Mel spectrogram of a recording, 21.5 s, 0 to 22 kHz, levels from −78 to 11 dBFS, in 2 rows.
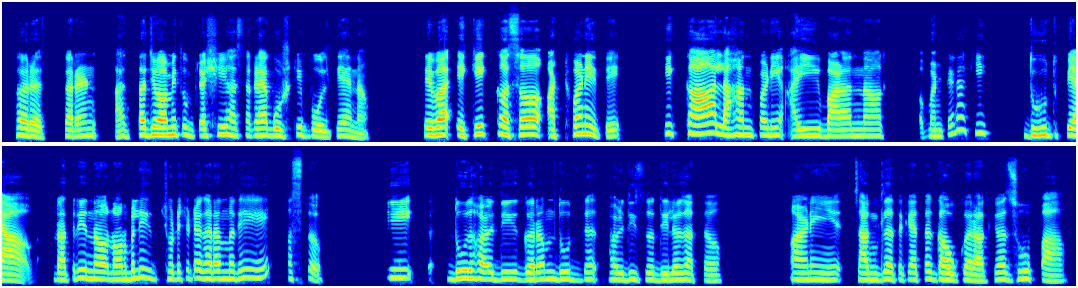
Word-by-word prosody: खरंच 185 -7 +2 0.2
कारण 180 +2 +1 0.3
आत्ता 180 +5 0
जेव्हा 210 0 +7
मी 215 +1 +3
तुमच्याशी 195 +2 -2
ह्या 205 -3 0
सगळ्या 195 +1 +1
गोष्टी 195 +3 -2
बोलते 170 +1 -3
आहे 180 - -1
ना, 125 -5 -5 0.6
तेव्हा 215 +2 +8
एक-एक 230 +4 +2
कसं 220 0 +5
आठवण 230 +6 +2
येते 180 -6 0 0.5
की 255 - -2
का 255 +1 +9
लहानपणी 210 -2 +2
आई 190 +2 0
बाळांना 180 +1 +1 0.4
अ - - -15
म्हणते 175 +5 -6
ना 360 +8 -6
की 270 -1 -6 0.4
दूध 200 -1 0
प्या. 190 -4 +6 0.5
रात्री 220 +5 -1
न 220 -2 0
नॉर्मली 225 +6 -1 0.2
छोट्या-छोट्या 215 +2 -3
घरांमध्ये 220 0 0
हे 245 +3 -4 0.2
असतं 215 - -7 0.7
की 245 0 -2 0.4
दूध 230 +1 +2
हळदी 205 0 -1
गरम 200 +2 0
दूध 200 -3 -5 0.2
हळदीचं 190 -1 -5
दिलं 180 +2 -2
जातं 170 -4 -4 0.8
आणि 195 -1 -1 0.2
सांगितल 190 +1 0
जातं 200 -1 -1
की 200 - -2
आता 205 +3 -3
गाउ 190 -2 +4
करा 175 -4 +2
किंवा 200 +1 -2
झोपा. 185 -5 -4
200 Hz, 145 wpm, -20 LUFS, 185-220 Hz, 0.8 s, का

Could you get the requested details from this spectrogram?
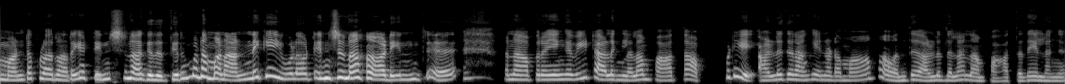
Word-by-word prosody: என் 225 - 0
மண்டக்குள்ளார 245 +3 -1
நெறைய 225 +9 0
டென்ஷன் 260 +4 +2
ஆகுது. 215 -4 +4
திருமணமான 270 - +4
அன்னைக்கே 320 - +2
இவ்வளோ 250 0 0
டென்ஷனா 290 +1 +6 0.2
அப்படின்ட்டு, 220 +2 -1 0.8
நான் 220 -1 +1
அப்புறம் 220 +1 -1
எங்க 230 0 -1
வீட்டு 300 -4 -2
ஆளுங்களல்லாம் 215 +1 -2
பார்த்தா 195 +5 -7
அப்படி 340 +2 -5 0.3
அழுகுறாங்க. 225 +1 -2
என்னோட 195 -2 -6
மாமா 235 +8 -7
வந்து 185 +5 -5
அழுதெல்லாம் 195 +2 -5
நான் 170 -1 -8
பார்த்ததே 170 +4 -8
இல்லங்க. 170 -1 -7
220 Hz, 140 wpm, -19 LUFS, 200-260 Hz, 0.8 s, டென்ஷனா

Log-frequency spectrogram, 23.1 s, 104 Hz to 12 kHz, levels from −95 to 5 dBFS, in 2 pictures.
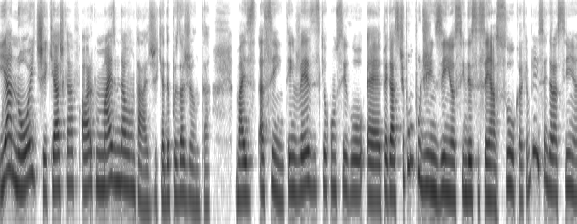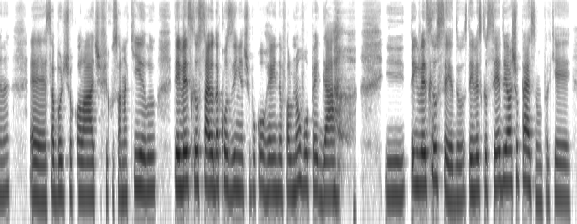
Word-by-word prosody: e 230 +6 +1
à 335 +1 +5
noite 245 -2 +2
que 210 - -3
acho 225 +1 +3
que - - -8
a 240 0 -3
fo 240 - -26
é - - -1
a - - +1
hora 230 +2 0
que 235 - -10
mais 230 +3 +2
me 250 0 -1
dá 240 -1 +1
vontade 185 -8 -5
que - - -5
é - - +1
depois 185 +1 -5
da 200 0 +1
janta, 165 -3 -10 0.5
mas, 190 0 0
assim, 205 -2 -3
tem 215 0 0
vezes 225 +2 0
que - - -4
eu 220 - -3
consigo, 215 -2 -4
eh, 185 -1 +2
pegar 200 +1 +3
tipo, 230 - -5
um 390 - -4
pudizinho, 215 - +1
assim, 190 +2 -4
desse 195 0 +2
sem 190 +1 0
açúcar, 210 +2 -3
que 215 - -11
é - - -8
bem 440 - 0
sem 320 -10 -8
gracinha 210 -1 -3
né, 205 +2 -8 0.4
eh, 185 -2 +1
sabor 195 +2 -1
de 195 - -11
chocolate 190 0 +1
e - - -16
fico 200 0 -11
só 190 - -6
naquilo, 215 +2 0 0.4
tem 230 -1 +9
vez 240 0 +8
que 245 - +1
eu 245 - +5
saio 235 -1 +5
da 235 - +3
cozinha, 220 -2 0
tipo, 210 0 -11
correndo 210 -1 -2
eu 205 - -4
falo: 205 +1 -3
"Não 230 +5 0
vou 230 -1 -1
pegar", 200 -3 -1 0.8
e 195 +1 -4
tem 235 - -1
vez 235 0 +6
que - - -1
eu 265 - +4
cedo, 180 -7 -1
tem 210 0 +3
vez 215 0 +1
que 220 - -4
eu - - -2
cedo 235 +3 +1
e - - +5
eu 250 - +5
acho 255 +2 -2
péssimo, 240 -9 0
porque 185 +1 -7
210 Hz, 210 wpm, -23 LUFS, 195-230 Hz, 0.8 s, tem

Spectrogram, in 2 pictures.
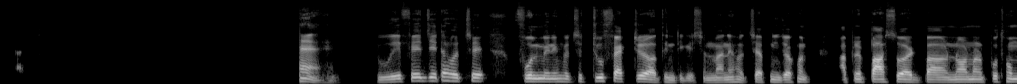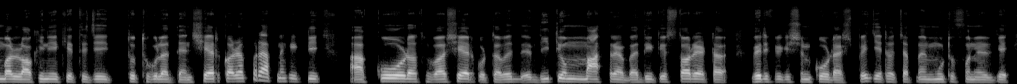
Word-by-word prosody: আচ্ছা। - - -17 2.8
হ্যাঁ, - - +3 0.6
2FA 130 +8 -1
যেটা 170 +2 +1
হচ্ছে 155 - -2 0.5
ফুল 145 -1 +3
মিনিং 135 0 0
হচ্ছে 140 - -8
Two-factor 140 -3 +1
authentication 95 -3 -9
মানে 110 +2 -2
হচ্ছে 110 - -10
আপনি 120 - -7
যখন 125 -4 -2 0.4
আপনার 125 +1 -3
পাসওয়ার্ড, 120 -1 +5
বা 115 - +4 0.2
নরমাল 120 0 0
১ম 130 0 -2
বার 125 0 +6
লগইন 125 +2 +2
এর 120 - -2
ক্ষেত্রে, 125 -1 -3
যেই 125 -1 0 0.2
তথ্যগুলা 125 -2 0
দেন 110 -1 -2
শেয়ার 135 - +5
করার 145 +1 +3
পরে 205 -3 +1
আপনাকে 145 -1 -7
একটি 135 - -3 0.4
আ - - +8 0.2
কোড 145 -1 +8
অথবা 125 -1 -1
শেয়ার 140 - +5
করতে 115 - -6
হবে। 120 +2 +1
দি - - -4
২য় 135 +3 +1 0.2
মাত্রার 120 -1 +3
বা 110 - +1
২য় 125 0 -3
স্তরের 130 -1 +4
একটা 115 - -1 0.3
ভেরিফিকেশন 120 -3 0
কোড 120 -3 +1
আসবে, 130 - -7
যেটা 130 0 -2
হচ্ছে 110 - -4
আপনার 120 +1 -6
মুঠোফোনের 115 -2 -4
যে 115 - +1
125 Hz, 155 wpm, -23 LUFS, 115-135 Hz, 2.8 s, আ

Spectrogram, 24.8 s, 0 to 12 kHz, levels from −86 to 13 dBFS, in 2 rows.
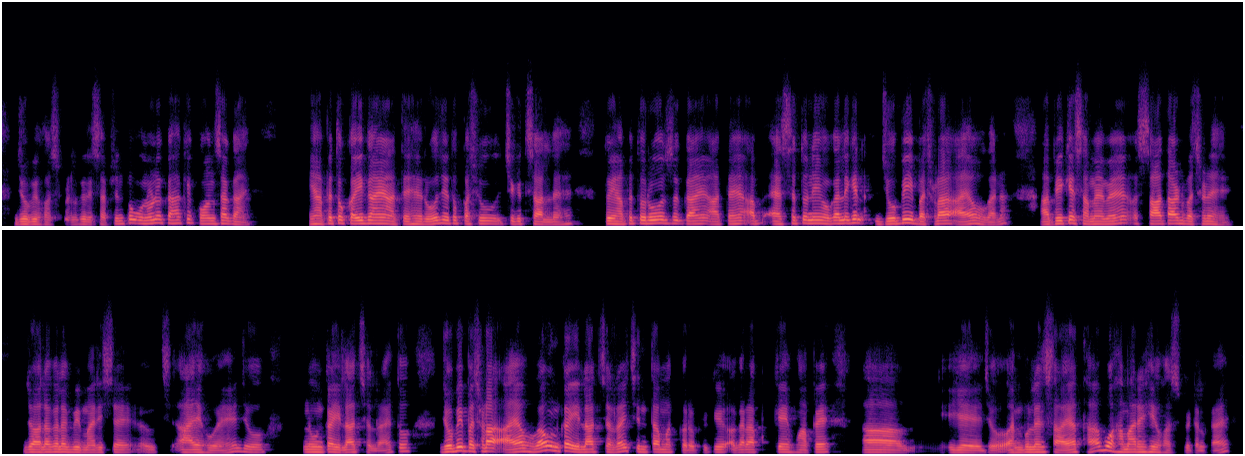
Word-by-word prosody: जो 135 0 +1
भी 130 - +1
हॉस्पिटल 120 0 -11
का 130 - -2
रिसेप्शन 145 +4 -5
तो 190 - -1
उन्होंने 170 +3 +1
कहा 170 -1 0
कि - - -1
कौन-सा 150 0 0
गाय 130 -5 -2
है? 110 - -17 0.6
यहाँ 140 0 +1
पे 160 - +1
तो 175 - +2
कई 155 +1 +6
गायें 165 -1 +4
आती 140 -1 0
हैं 140 0 0
रोज़, 150 +6 +1
ये 170 - +3
तो 165 - -2
पशु 145 -1 -3
चिकित्सालय 135 -4 -2
है 140 +5 -9 0.3
तो 150 - +4
यहाँ 135 -2 +2
पे 155 - -2
तो 165 +1 +2
रोज़ 170 0 +2
गायें 150 +1 +1
आते 130 +1 -2
हैं। 155 - +1
अब 150 -1 -3
ऐसा 135 +4 -3
तो 175 - 0
नहीं 170 0 +3
होगा, 165 +1 +2
लेकिन 180 +3 +2
जो 140 +3 +2
भी 190 +4 +5
बछड़ा 150 +4 +2
आया 125 0 +2
होगा 120 -7 -1
ना - - -9 0.4
अभी 150 +4 +2
के 180 +3 +2
समय 140 -4 0
में 150 +3 0
7-8 150 +2 +3
बछड़े 140 0 -1
हैं 110 -2 -10 0.4
जो 140 - +2
अलग-अलग 140 0 +2
बीमारी 125 -1 -1
से 125 +1 -4
अ, - - -15
उसे 65 -1 -11
आए 125 0 +2
हुए 115 -2 -4
हैं, 160 +8 -5
जो 130 -4 -5 0.4
उनका 135 +1 +2
इलाज 130 +1 +2
चल 120 - -8
रहा 105 - -5
है, - - -6
तो 175 +3 -6 0.3
जो 155 +2 +6
भी 200 - +6
बछड़ा 175 -1 +4 0.2
आया - - +5
होगा, 160 +2 +3
उनका 200 -4 +4
इलाज 140 -2 +3
चल 140 - -1
रहा 145 - 0
है, 180 - +1
चिंता 140 -4 -2
मत 135 0 -5
करो 120 -2 -2
क्योंकि 135 +3 -7
अगर 130 +2 -2
आपके 135 +1 -2
वहाँ 125 -2 -5
पे 135 0 +3
अ, 125 -4 -1 0.4
ये 115 -3 +2
जो 115 - -2
एंबुलेंस 135 +3 0
आया 115 +4 +4
था, 140 - -2
वो 210 -1 +4
हमारे 140 0 +2
ही 140 - -1
हॉस्पिटल 110 -1 -8
का - - -3
है। - - -7
140 Hz, 235 wpm, -23 LUFS, 130-160 Hz, 0.6 s, कई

